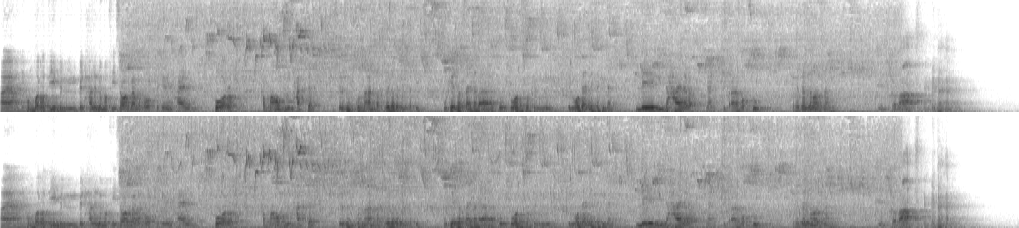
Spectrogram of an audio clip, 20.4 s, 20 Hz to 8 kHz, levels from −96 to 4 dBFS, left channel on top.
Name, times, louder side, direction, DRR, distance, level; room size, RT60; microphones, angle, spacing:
voice 1, 0.0-4.0 4.3-4.7 5.3-6.3 6.8-8.4 8.9-11.1 11.4-12.3 12.7-15.2 15.9-16.7, left 2 dB, 75° left, -2 dB, 0.7 m, -29 dB
sound 1, 2.4-18.1, right 1 dB, 25° right, 0.5 m, -38 dB
voice 2, 17.5-19.0, right 2 dB, 55° right, 2 dB, 0.9 m, -34 dB
12.5 x 5.8 x 3.6 m, 1.3 s
head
